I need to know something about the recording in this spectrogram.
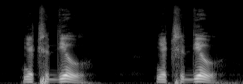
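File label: Hruso Aka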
